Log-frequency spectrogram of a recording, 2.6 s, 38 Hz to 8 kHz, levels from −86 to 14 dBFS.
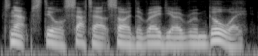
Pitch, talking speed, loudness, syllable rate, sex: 125 Hz, 185 wpm, -18 LUFS, 5.0 syllables/s, male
